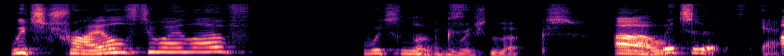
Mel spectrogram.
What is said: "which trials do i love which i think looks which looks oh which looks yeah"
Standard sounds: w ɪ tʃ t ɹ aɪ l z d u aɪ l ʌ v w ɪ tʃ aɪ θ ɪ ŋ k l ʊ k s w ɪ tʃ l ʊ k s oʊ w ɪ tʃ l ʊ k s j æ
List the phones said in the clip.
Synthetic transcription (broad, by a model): w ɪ tʃ t ɹ aɪ l z d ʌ aɪ l ʌ v w ɪ tʃ l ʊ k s w ɪ tʃ l ʊ k s oʊ w ɪ tʃ l ʊ k s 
